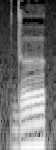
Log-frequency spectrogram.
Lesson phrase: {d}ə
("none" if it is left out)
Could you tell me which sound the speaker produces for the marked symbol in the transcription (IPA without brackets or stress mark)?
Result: d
